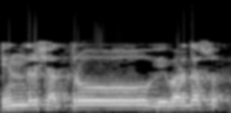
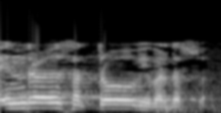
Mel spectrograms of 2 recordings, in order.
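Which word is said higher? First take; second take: शत्रो; Indra. First: The pitch goes high on the word shatro. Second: The pitch goes high on the word Indra. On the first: The speaker calls it right. "शत्रो में ऊंचा जाएगा" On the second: The speaker calls it wrong. "Indra ऊंचा"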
